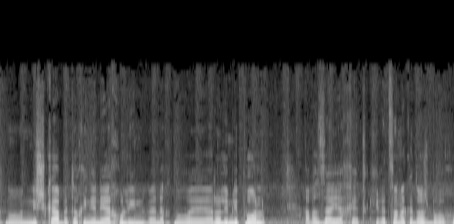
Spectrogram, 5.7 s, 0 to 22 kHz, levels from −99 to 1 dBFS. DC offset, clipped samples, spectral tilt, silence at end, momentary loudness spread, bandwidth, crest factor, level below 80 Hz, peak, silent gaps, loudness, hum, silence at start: under 0.1%; under 0.1%; -8 dB/octave; 0 s; 8 LU; 14 kHz; 14 dB; -38 dBFS; -4 dBFS; none; -20 LUFS; none; 0 s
